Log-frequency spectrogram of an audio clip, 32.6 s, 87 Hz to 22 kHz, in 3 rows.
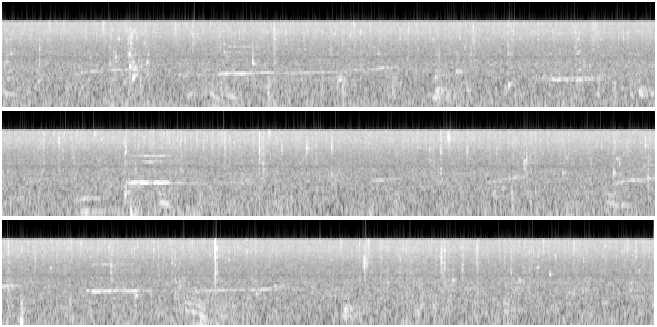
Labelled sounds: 3.8	4.2	humpback whale, 2.0 to 2.2 kHz
13.0	13.7	humpback whale, 2.0 to 2.2 kHz
23.2	23.7	humpback whale, 1.9 to 2.2 kHz

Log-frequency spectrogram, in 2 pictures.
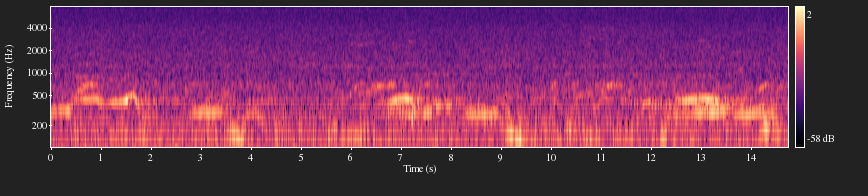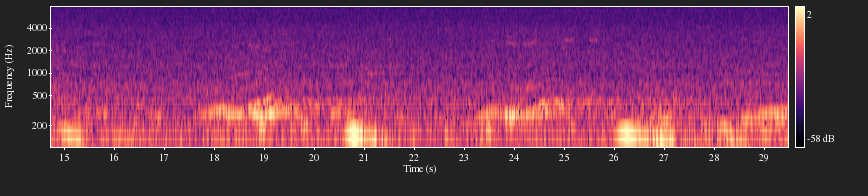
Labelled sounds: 21.1	21.3	humpback whale, 0.96 to 1.1 kHz
23.8	24.5	humpback whale, 2.4 to 2.7 kHz

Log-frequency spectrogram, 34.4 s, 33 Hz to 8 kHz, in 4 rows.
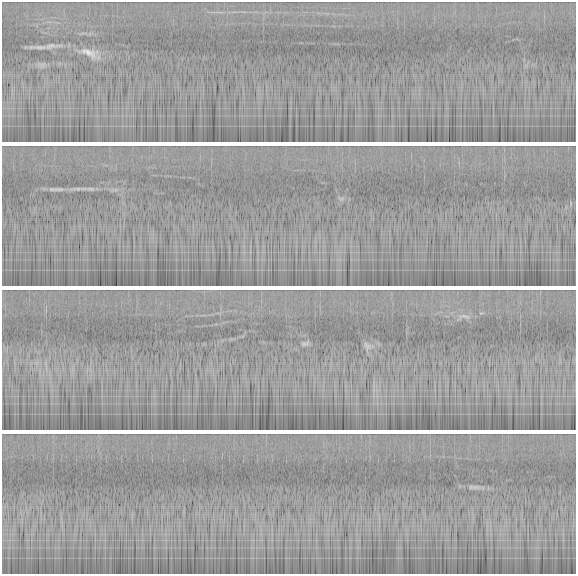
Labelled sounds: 0.3	1.6	killer whale, northern resident, G clan, 0.81 to 4.4 kHz
3.1	3.9	killer whale, northern resident, G clan, 3.3 to 6.8 kHz
4.3	5.3	killer whale, northern resident, G clan, 1.5 to 6.2 kHz
7.5	7.8	killer whale, northern resident, G clan, 1.6 to 5.6 kHz
9.0	10.0	killer whale, northern resident, G clan, 1.1 to 3.8 kHz
10.8	11.6	killer whale, northern resident, G clan, 2.0 to 5.1 kHz
12.9	13.3	killer whale, northern resident, G clan, 3.0 to 4.6 kHz
19.9	21.1	killer whale, northern resident, G clan, 0.97 to 8.0 kHz
23.3	24.3	killer whale, northern resident, G clan, 2.2 to 3.0 kHz
32.3	33.2	killer whale, northern resident, G clan, 0.84 to 3.3 kHz

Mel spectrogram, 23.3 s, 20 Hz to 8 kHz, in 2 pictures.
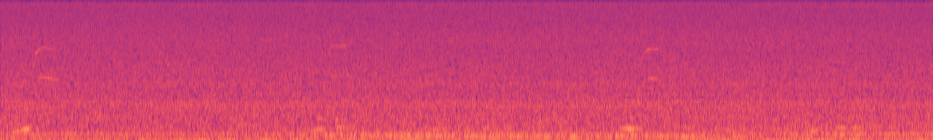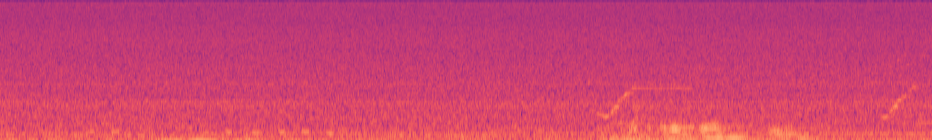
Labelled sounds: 0.4	0.8	humpback whale, 1.4 to 3.1 kHz
4.1	4.4	humpback whale, 3.0 to 3.2 kHz
19.4	19.9	humpback whale, 0.80 to 1.2 kHz

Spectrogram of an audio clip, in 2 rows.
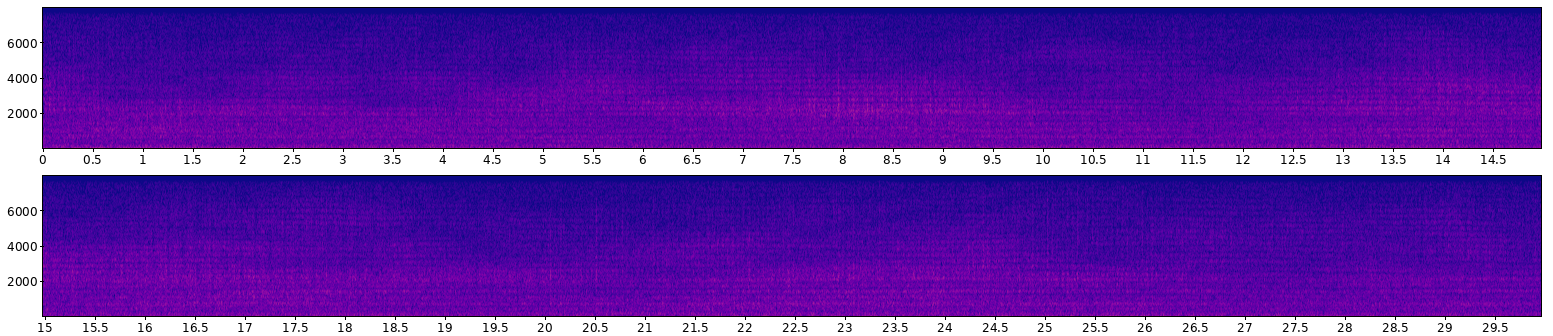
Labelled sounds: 0.8	1.1	vessel noise, 2.3 to 2.4 kHz
6.4	6.6	vessel noise, 5.3 to 5.5 kHz
19.6	19.9	vessel noise, 5.4 to 5.6 kHz
25.5	25.8	vessel noise, 2.6 to 2.8 kHz
28.3	28.6	vessel noise, 5.9 to 6.1 kHz

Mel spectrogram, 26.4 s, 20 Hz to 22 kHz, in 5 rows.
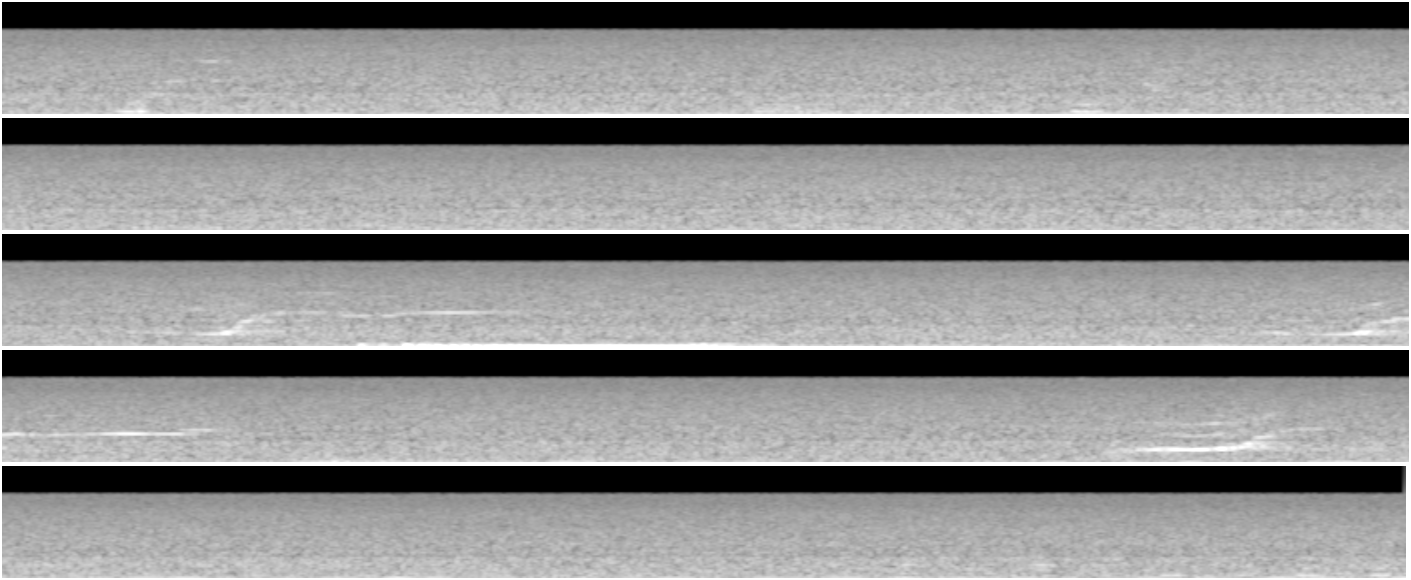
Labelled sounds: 11.4	12.4	humpback whale, 0.80 to 1.3 kHz
15.7	16.5	humpback whale, 0.80 to 1.1 kHz
20.2	20.4	humpback whale, 0.93 to 1.1 kHz

